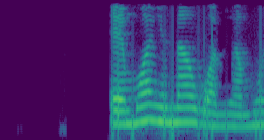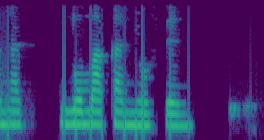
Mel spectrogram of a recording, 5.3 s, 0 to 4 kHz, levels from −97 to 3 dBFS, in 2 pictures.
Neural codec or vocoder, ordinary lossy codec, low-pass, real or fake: none; AAC, 16 kbps; 3.6 kHz; real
